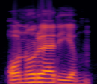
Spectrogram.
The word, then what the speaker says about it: honorarium: सो दो इट is start with H बट it's pronunciation is हॉनर, honor, more perfectly honorarium.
